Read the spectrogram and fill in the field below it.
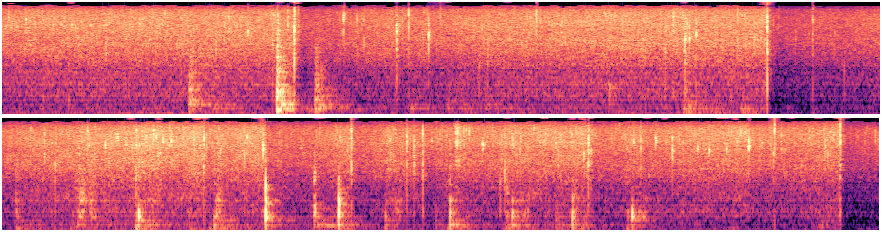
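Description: Garlic sautés in hot oil in a pan for ginisang toge, a steady close sizzle broken by scraping clatters of stirring.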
